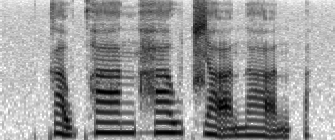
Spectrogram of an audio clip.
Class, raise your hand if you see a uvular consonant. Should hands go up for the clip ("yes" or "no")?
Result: no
